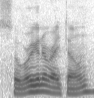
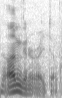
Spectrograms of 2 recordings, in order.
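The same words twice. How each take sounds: First: Said in the usual way. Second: I'm punched as a correction; stress on I'M. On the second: Real, not acted. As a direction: correct yourself, leaning on "I'm".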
